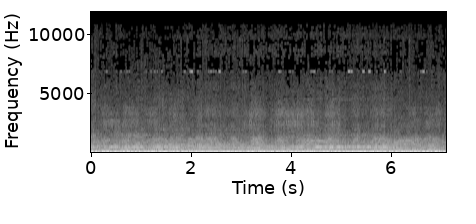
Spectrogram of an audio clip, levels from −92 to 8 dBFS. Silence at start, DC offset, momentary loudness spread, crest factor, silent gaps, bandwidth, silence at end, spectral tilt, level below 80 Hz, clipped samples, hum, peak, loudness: 0 s; under 0.1%; 1 LU; 8 dB; none; 7.4 kHz; 0 s; -8.5 dB/octave; -8 dBFS; under 0.1%; none; 0 dBFS; -13 LUFS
